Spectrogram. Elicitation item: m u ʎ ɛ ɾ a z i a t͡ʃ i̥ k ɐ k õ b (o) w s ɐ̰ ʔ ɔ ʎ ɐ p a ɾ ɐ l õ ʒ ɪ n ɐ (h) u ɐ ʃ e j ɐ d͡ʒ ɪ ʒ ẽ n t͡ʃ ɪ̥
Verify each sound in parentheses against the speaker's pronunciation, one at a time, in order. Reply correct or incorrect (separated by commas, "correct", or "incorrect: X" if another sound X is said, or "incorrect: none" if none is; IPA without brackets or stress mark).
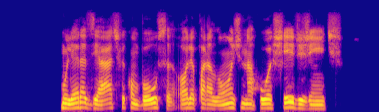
correct, correct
